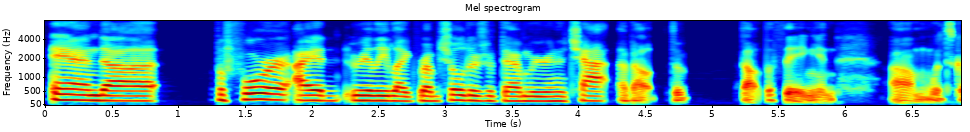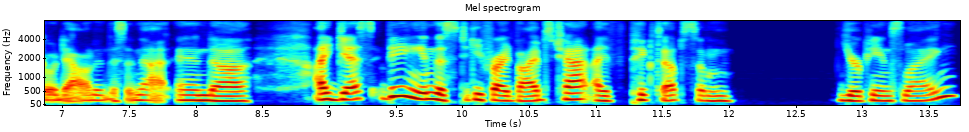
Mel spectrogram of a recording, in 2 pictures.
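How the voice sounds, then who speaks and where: A woman's voice: on the low side, moderate pace, smooth, no echo, studio quality. A young American woman, a DJ guest, telling stories animatedly in a casual podcast chat, full of "like" fillers. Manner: animated storyteller, lots of "like" fillers. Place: podcast studio.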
